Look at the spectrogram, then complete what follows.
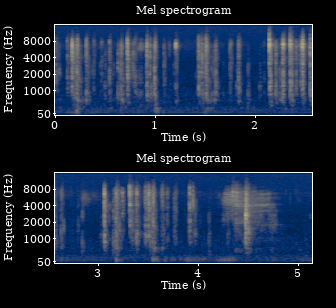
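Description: Typing on a computer keyboard: quick key clicks in short bursts with brief pauses between them.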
